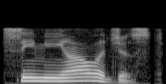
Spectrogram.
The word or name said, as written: semiologist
